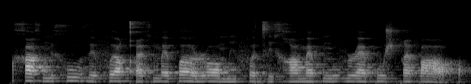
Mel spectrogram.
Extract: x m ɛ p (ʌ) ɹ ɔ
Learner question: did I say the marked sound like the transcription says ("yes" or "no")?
yes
